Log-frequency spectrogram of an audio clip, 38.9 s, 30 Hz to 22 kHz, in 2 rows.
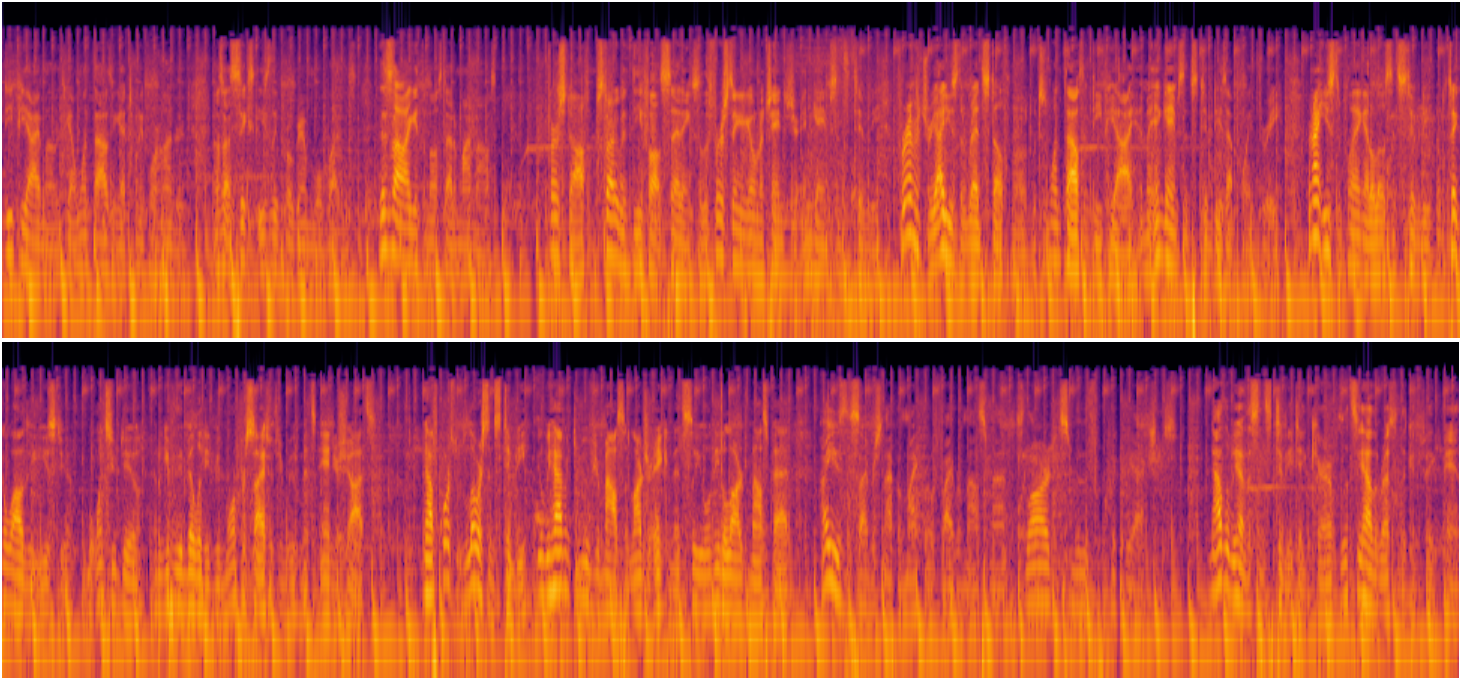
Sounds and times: Music: 0:00.0 - 0:38.8
Speech: 0:00.0 - 0:38.8.

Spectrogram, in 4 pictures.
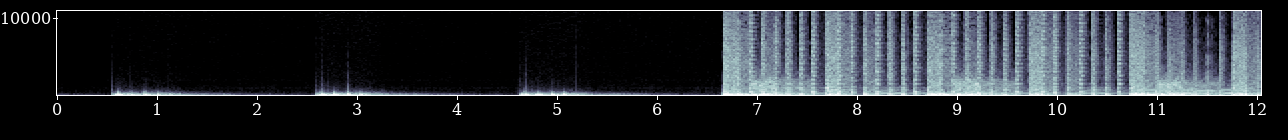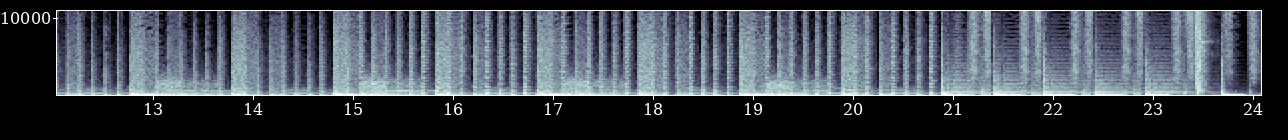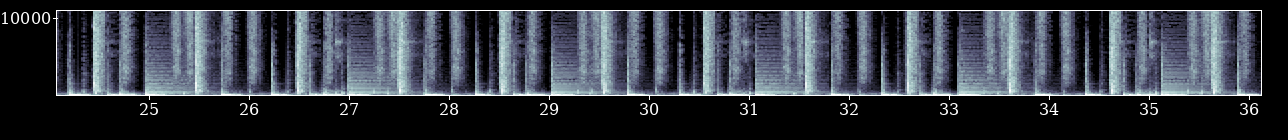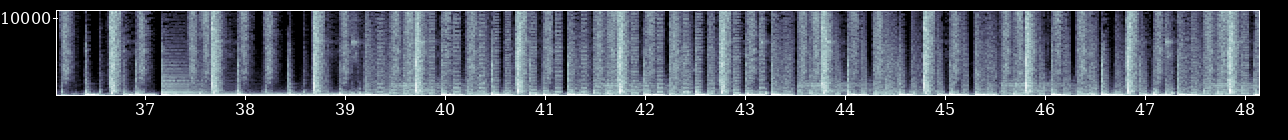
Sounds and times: Music: 0:06.6 - 0:48.1.

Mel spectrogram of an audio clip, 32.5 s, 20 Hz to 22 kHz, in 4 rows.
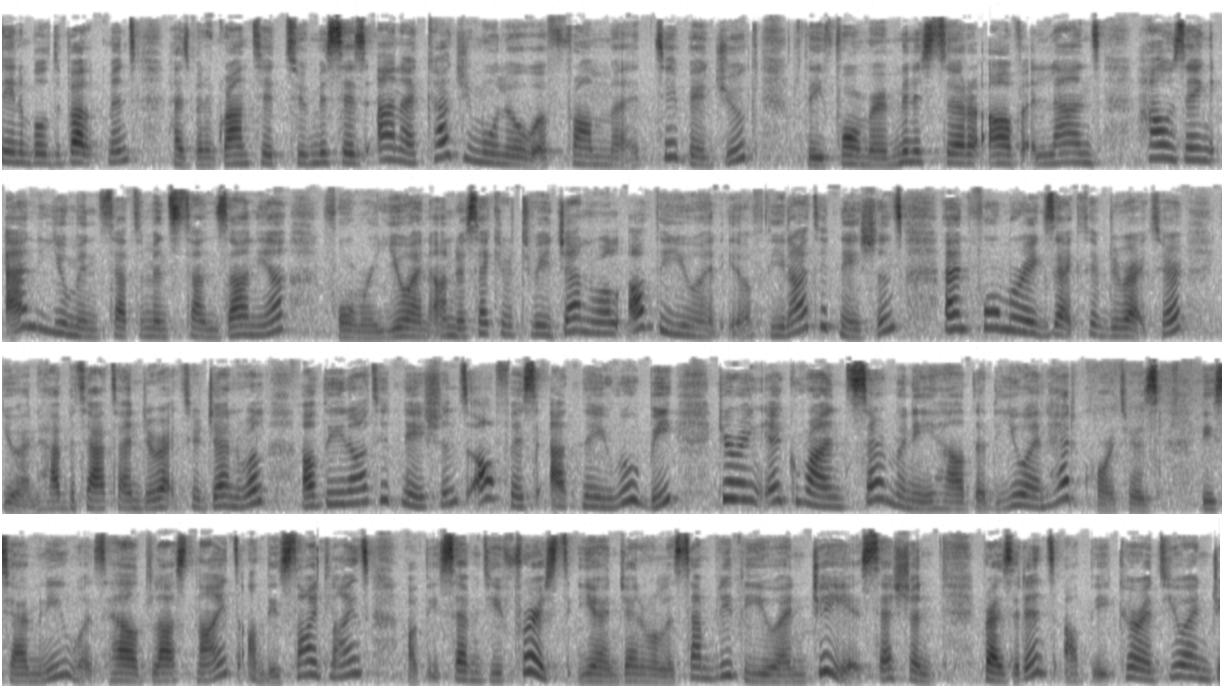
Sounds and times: Speech: 0:00.0 - 0:32.5.

